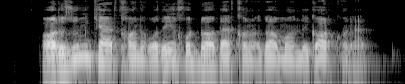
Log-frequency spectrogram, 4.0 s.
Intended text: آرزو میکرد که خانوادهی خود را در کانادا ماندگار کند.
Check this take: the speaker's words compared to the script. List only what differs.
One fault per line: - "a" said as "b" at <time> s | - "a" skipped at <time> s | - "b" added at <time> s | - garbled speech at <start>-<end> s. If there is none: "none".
- "که" skipped at 1.2 s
